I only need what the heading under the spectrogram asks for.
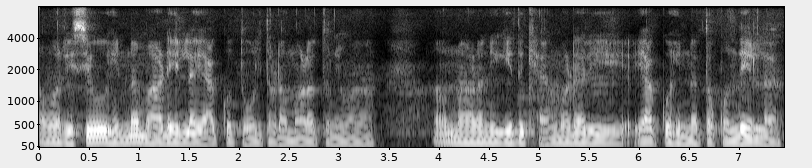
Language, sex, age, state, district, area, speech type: Kannada, male, 45-60, Karnataka, Bidar, urban, spontaneous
